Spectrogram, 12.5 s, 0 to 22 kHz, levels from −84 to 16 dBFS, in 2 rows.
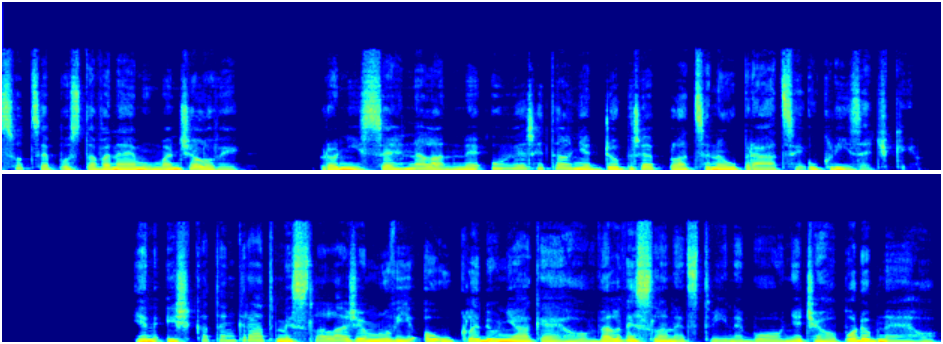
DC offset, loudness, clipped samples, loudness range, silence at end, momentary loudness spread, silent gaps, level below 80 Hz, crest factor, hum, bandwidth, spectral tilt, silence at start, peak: under 0.1%; -25 LUFS; under 0.1%; 4 LU; 0.05 s; 8 LU; 6.49-6.79 s; -78 dBFS; 14 dB; none; 16 kHz; -5 dB/octave; 0 s; -10 dBFS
